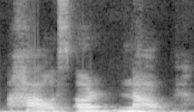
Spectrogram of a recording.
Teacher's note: Start with a more open, low sound and smoothly glide up to the high, back, rounded positions. Your mouth will close slightly as you reach the O sound.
